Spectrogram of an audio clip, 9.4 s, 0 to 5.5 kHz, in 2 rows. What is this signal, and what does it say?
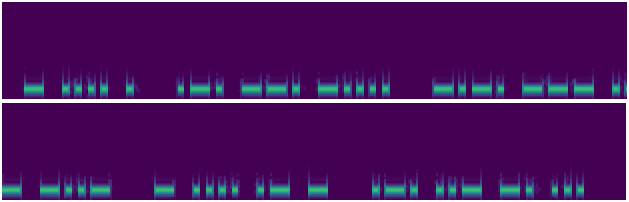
Morse code, heard as a keyed tone, about 25 wpm, 600 Hz. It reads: THE RG6 COAX THAT RUNS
